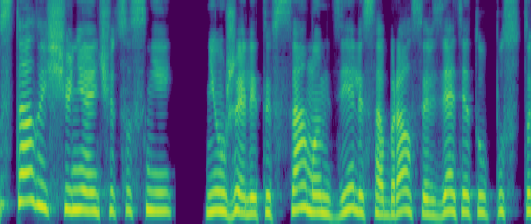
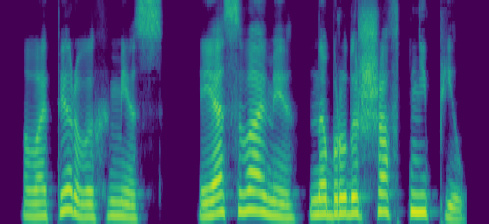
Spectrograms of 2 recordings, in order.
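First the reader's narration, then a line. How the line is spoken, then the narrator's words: Icy, clipped enunciation. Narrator (Russian): ледяным тоном отчеканил Лоренс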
